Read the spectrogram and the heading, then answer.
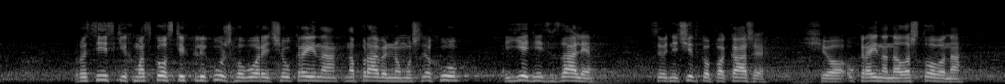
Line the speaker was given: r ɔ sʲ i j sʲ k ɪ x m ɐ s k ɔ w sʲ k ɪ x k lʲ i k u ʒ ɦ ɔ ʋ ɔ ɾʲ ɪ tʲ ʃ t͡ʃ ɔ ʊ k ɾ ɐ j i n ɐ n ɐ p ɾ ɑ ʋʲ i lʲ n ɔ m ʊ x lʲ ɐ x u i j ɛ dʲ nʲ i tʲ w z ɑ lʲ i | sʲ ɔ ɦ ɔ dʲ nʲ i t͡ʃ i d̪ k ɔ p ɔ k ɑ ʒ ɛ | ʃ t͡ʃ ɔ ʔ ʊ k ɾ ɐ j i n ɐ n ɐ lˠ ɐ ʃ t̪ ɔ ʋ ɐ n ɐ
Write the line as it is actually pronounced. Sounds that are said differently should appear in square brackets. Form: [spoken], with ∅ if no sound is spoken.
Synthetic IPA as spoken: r ɔ sʲ i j sʲ k ɪ x m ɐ s k ɔ w sʲ k ɪ x k lʲ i k u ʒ ɦ ɔ ʋ ɔ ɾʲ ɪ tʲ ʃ t͡ʃ ɔ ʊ k ɾ ɐ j i n ɐ n ɐ p ɾ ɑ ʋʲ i lʲ n ɔ m ʊ [ʃ] lʲ ɐ x u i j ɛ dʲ nʲ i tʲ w z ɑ lʲ i | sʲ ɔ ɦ ɔ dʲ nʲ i t͡ʃ i [t̪] k ɔ p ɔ k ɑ ʒ ɛ | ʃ t͡ʃ ɔ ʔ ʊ k ɾ ɐ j i n ɐ n ɐ lˠ ɐ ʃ t̪ ɔ ʋ ɐ n ɐ

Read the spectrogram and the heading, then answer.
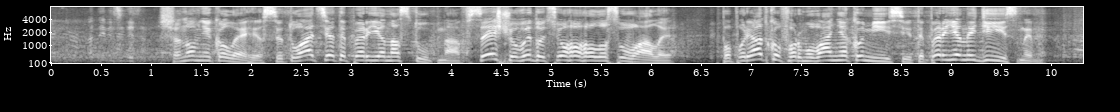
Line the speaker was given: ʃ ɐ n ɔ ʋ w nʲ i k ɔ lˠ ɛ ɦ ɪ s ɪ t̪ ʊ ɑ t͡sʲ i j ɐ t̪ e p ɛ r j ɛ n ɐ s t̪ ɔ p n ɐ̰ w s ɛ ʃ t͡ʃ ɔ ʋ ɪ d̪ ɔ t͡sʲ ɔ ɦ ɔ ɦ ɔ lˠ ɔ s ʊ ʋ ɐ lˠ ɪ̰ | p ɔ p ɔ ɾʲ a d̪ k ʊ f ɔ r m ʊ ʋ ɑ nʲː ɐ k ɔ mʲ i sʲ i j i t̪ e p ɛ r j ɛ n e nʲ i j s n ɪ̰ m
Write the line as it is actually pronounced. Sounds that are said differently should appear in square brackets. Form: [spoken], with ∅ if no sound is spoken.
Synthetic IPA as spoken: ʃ ɐ n ɔ [∅] w nʲ i k ɔ lˠ ɛ ɦ ɪ s ɪ t̪ ʊ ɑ t͡sʲ i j ɐ t̪ e p ɛ r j ɛ n ɐ s t̪ [u] p n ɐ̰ w s ɛ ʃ t͡ʃ ɔ ʋ ɪ d̪ ɔ t͡sʲ ɔ ɦ ɔ ɦ ɔ lˠ ɔ s ʊ ʋ [ɑ] lˠ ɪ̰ | p ɔ p ɔ ɾʲ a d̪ k ʊ f ɔ r m ʊ ʋ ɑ nʲː ɐ k ɔ mʲ i sʲ i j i t̪ e p ɛ r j ɛ n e [dʲ] i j s n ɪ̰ m

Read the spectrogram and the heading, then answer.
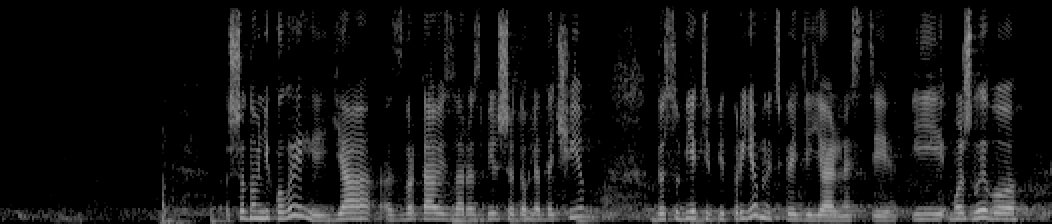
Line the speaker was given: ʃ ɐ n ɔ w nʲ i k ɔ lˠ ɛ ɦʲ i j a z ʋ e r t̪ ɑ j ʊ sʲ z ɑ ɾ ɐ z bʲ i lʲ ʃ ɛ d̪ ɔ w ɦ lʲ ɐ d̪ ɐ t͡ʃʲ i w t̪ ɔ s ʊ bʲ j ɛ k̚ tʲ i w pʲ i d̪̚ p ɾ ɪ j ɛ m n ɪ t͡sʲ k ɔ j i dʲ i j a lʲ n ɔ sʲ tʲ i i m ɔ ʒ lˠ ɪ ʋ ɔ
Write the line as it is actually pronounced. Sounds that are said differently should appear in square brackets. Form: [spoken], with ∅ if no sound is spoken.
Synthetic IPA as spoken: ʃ ɐ n ɔ w nʲ i k ɔ lˠ ɛ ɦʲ i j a z ʋ e r t̪ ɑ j ʊ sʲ z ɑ ɾ ɐ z bʲ i lʲ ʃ ɛ d̪ ɔ [∅] ɦ lʲ ɐ d̪ ɐ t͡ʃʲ i w [d̪] ɔ s ʊ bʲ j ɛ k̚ tʲ i w pʲ i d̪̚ p ɾ ɪ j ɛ m n ɪ t͡sʲ k ɔ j i dʲ i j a lʲ n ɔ sʲ tʲ i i m ɔ ʒ lˠ ɪ ʋ ɔ

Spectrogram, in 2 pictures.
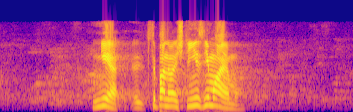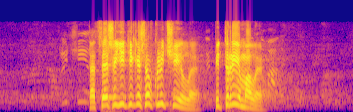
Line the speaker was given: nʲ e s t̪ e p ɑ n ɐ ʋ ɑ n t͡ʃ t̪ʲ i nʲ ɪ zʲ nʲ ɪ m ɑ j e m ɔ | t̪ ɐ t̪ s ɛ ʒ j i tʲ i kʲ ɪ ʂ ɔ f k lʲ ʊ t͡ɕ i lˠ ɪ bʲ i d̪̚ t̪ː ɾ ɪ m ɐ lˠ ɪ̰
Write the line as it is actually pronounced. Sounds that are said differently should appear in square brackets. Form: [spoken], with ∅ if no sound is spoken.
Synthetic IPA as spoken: nʲ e s t̪ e p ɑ n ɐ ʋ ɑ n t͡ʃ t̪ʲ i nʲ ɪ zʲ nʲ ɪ m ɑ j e m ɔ | t̪ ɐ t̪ s ɛ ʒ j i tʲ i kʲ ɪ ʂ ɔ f k lʲ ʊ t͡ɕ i lˠ ɪ [pʲ] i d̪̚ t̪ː ɾ ɪ m ɐ lˠ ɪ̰

